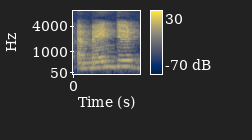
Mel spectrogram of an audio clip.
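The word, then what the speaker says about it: emend: Well, they have amended the document. Well, now next word is amend. E-M-E-N-D. Pronunciation is same, but here is a difference.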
